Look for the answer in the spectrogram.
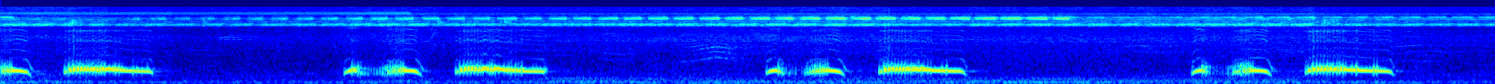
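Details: Spotted dove lure call meant to bring rival doves to a trapping ground in the forest; four phrases of two brief notes and a long coo, spaced roughly every two seconds.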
